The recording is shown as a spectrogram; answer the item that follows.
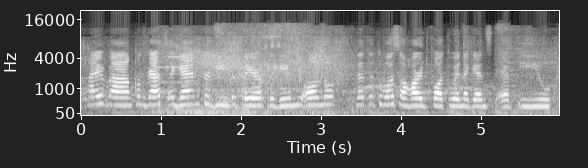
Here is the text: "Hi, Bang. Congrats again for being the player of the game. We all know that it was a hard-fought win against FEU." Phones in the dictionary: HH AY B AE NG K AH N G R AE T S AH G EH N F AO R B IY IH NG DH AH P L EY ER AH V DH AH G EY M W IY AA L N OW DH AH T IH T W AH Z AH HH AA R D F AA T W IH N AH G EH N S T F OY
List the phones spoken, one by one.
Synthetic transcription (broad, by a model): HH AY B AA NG K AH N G R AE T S AH G EH N F AO R B IY IH NG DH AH P L EY ER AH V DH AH G EY M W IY AA L N OW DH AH T IH T W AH S AH HH AA R D F AA T W IH N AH G EH N S T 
